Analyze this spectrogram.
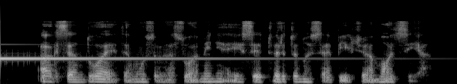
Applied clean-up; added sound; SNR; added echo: none; Piano; -2 dB; none.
